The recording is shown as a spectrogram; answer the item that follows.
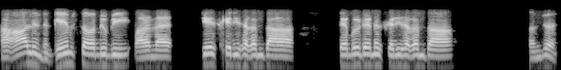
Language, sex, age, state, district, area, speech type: Sindhi, male, 45-60, Maharashtra, Thane, urban, conversation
